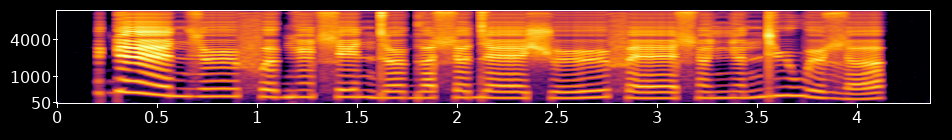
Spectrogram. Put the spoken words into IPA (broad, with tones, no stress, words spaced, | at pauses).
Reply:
ɠɛː˦˨nzøː˨ fə˨ɡẽ˨ɬe˨ ndœ˨ɡɐ˨ɬə˨˦dɛː˨ ʃøː˨˦fɛː˨ ɬə̃˨ ɲə̃˨ndy˦wø˨ ɮɐ˨˦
